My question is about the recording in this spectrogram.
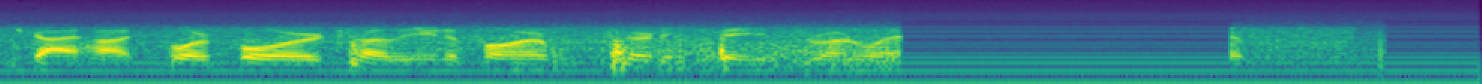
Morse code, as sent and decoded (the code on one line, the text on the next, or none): none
